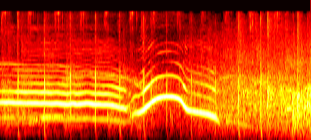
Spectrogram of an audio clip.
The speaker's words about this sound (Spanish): ¡Un aplauso!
